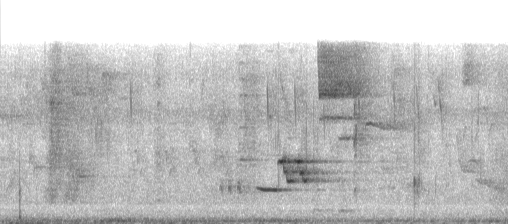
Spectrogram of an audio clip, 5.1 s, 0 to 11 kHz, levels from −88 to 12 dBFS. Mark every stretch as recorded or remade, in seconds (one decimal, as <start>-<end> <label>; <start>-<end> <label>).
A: 0.0-5.1 recorded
